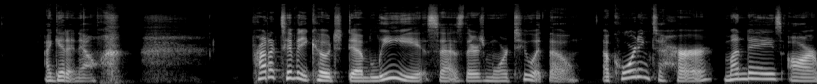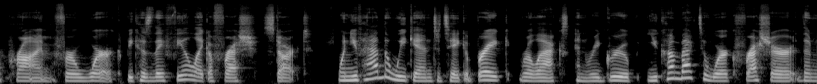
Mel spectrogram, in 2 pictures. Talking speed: 175 wpm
